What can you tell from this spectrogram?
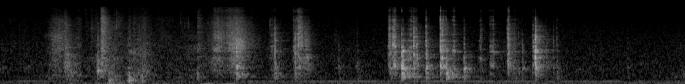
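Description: Metal tools clinking and knocking against metal engine parts in three short clusters of sharp clicks, with a faint steady hum underneath.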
